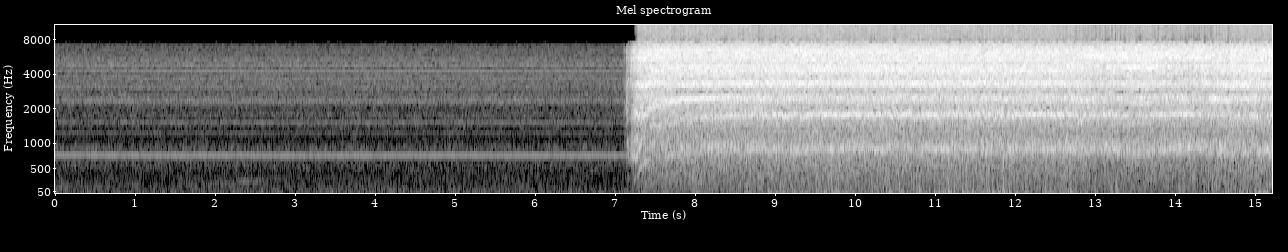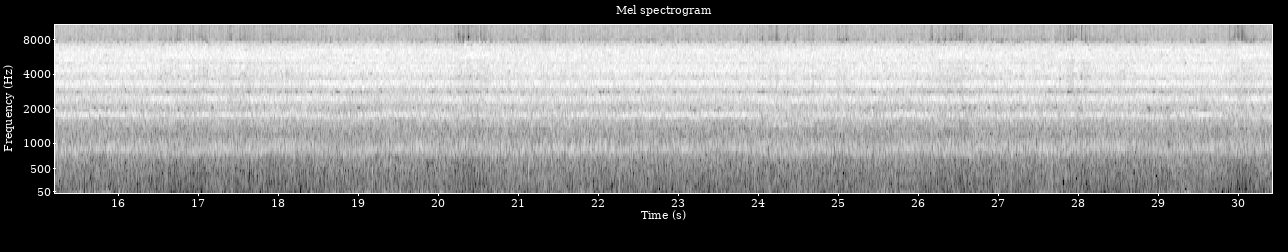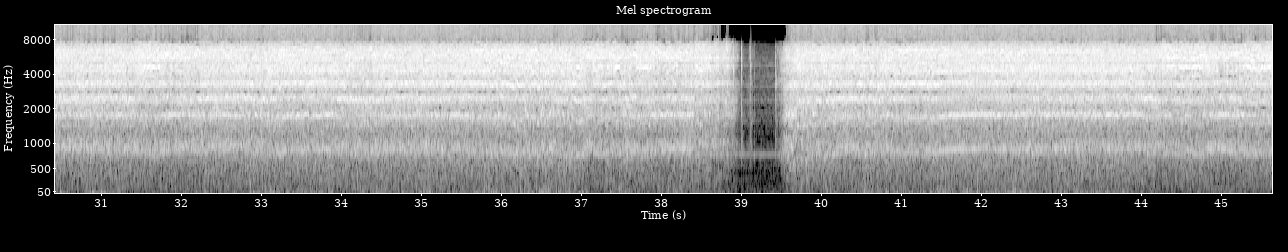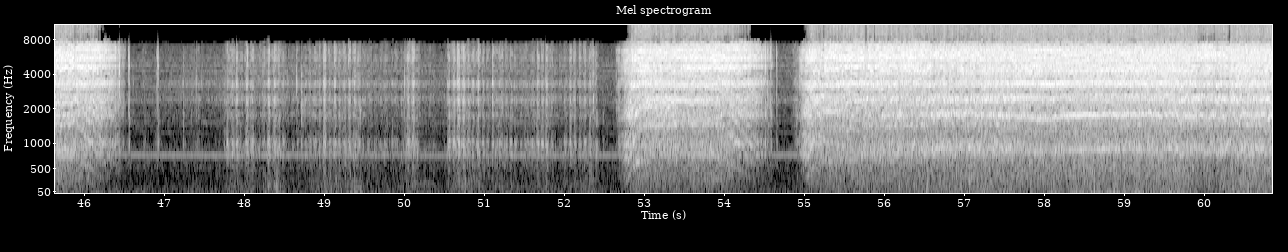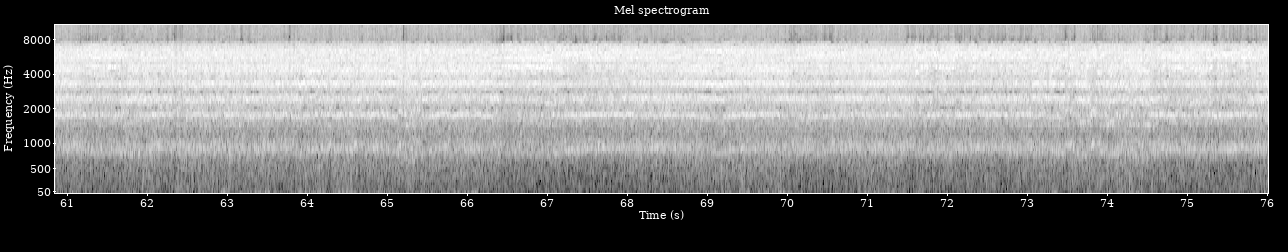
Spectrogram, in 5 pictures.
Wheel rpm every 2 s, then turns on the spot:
0, 0, 0, 60, 220, 230, 230, 220, 220, 220, 230, 230, 230, 220, 230, 230, 230, 230, 210, 100, 210, 230, 200, 20, 20, 20, 110, 90, 220, 230, 230, 230, 230, 220, 230, 230, 230, 220.
46-52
